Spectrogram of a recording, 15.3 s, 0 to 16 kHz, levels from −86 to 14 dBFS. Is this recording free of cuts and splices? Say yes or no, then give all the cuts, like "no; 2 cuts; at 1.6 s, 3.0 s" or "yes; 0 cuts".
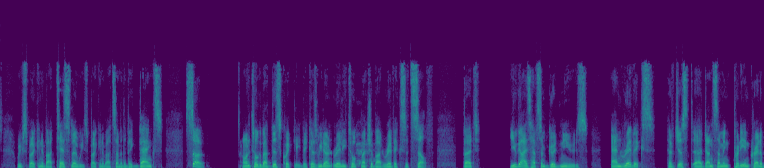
no; 1 cut; at 10.9 s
